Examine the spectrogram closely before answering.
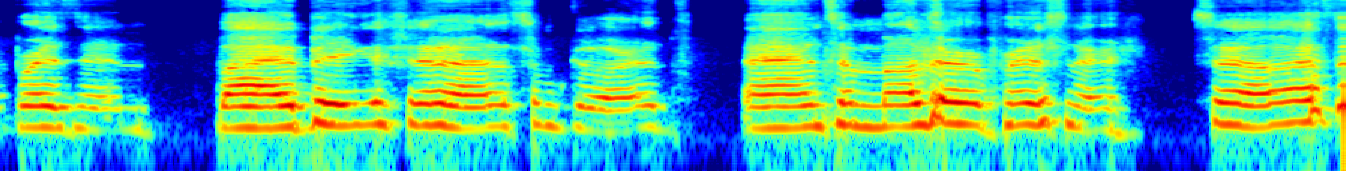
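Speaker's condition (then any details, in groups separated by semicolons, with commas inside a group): Friedreich's ataxia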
